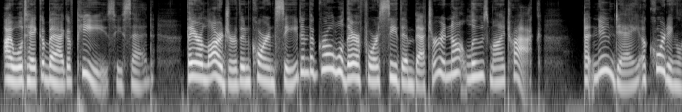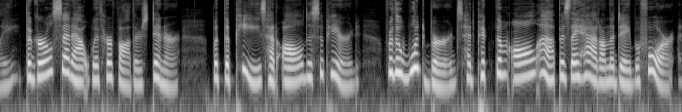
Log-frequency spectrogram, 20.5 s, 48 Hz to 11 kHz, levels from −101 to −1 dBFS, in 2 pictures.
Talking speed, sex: 195 wpm, female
